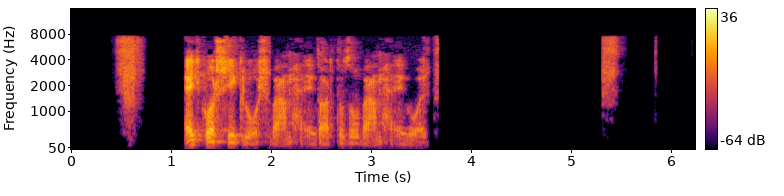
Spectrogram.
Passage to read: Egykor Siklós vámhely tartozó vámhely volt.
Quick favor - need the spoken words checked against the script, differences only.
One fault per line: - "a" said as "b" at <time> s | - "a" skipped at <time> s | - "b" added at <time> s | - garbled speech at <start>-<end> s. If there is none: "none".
none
